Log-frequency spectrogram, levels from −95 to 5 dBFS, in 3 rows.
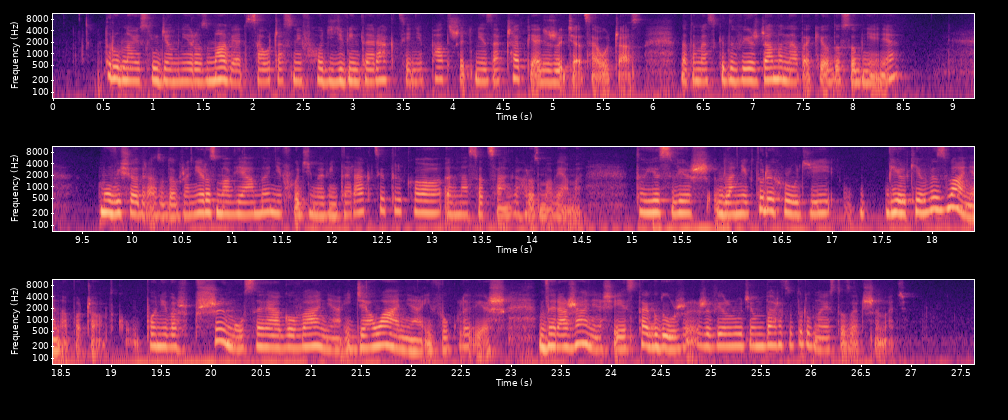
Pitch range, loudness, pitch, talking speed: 190-220 Hz, -18 LUFS, 205 Hz, 155 wpm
